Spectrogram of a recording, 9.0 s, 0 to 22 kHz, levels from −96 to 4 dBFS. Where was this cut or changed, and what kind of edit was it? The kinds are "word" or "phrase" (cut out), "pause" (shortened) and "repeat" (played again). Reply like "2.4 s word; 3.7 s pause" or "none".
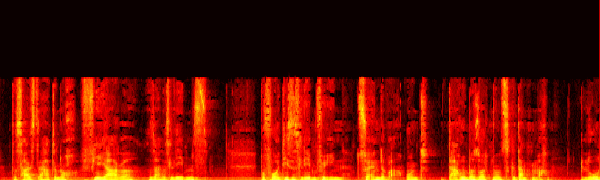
3.8 s pause; 6.1 s pause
